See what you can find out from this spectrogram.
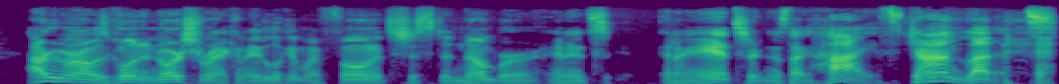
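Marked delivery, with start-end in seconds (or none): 4.1-5.3 slow, drawn-out delivery. Retelling a phone call from a comedian: Jon Lovitz impression. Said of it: "I used to impersonate him".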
